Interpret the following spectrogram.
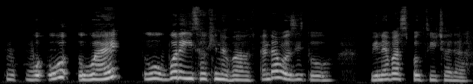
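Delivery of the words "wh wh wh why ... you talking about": flustered. Retold or imitated. Stammering reply to accusation.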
